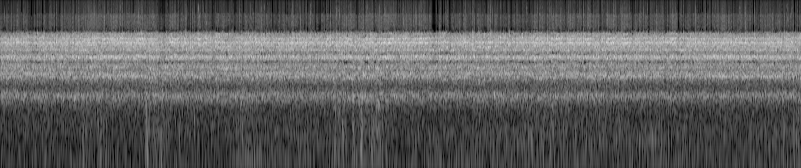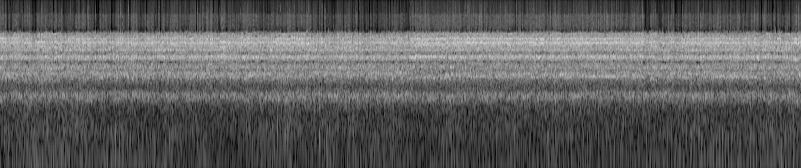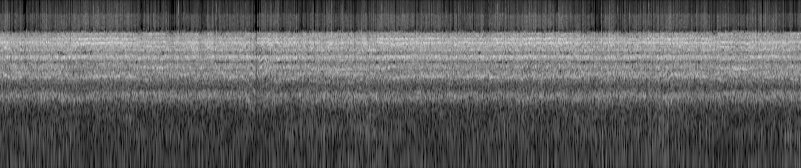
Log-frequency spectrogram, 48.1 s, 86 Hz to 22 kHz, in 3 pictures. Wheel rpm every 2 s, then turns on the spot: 230, 230, 230, 230, 230, 230, 230, 240, 230, 240, 230, 220, 230, 230, 230, 230, 230, 230, 200, 210, 230, 220, 230, 220.
none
